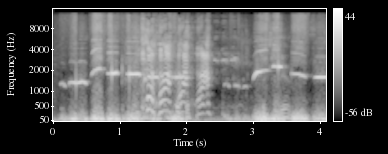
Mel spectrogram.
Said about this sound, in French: Il a mal sifflé.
